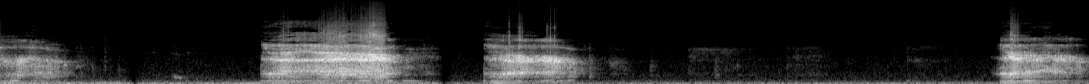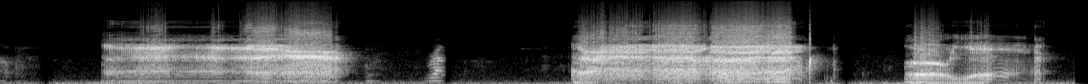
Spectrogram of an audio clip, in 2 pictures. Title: Insane Beer Burps Part 2 #shorts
